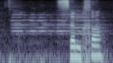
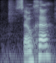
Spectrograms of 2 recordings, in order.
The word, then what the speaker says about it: Simcha: Simcha. Semcha? Yeah. Can you pronounce it?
